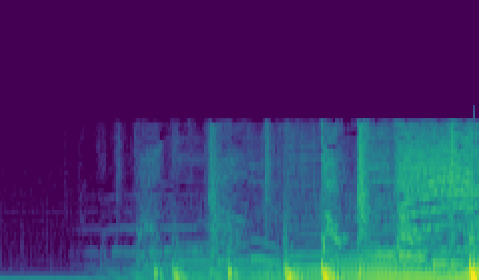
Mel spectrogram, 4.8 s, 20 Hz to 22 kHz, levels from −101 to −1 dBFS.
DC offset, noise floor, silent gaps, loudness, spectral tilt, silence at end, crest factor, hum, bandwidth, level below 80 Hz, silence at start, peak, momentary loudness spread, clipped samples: 0.2%; -81 dBFS; none; -28 LUFS; -10.5 dB/octave; 0 s; 22 dB; none; 4.5 kHz; -24 dBFS; 1.55 s; 0 dBFS; 18 LU; under 0.1%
